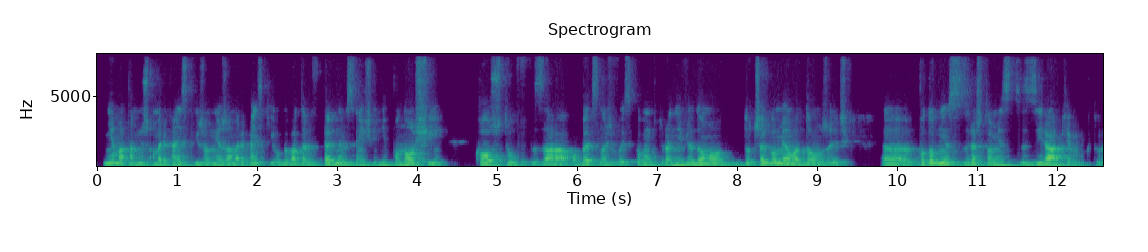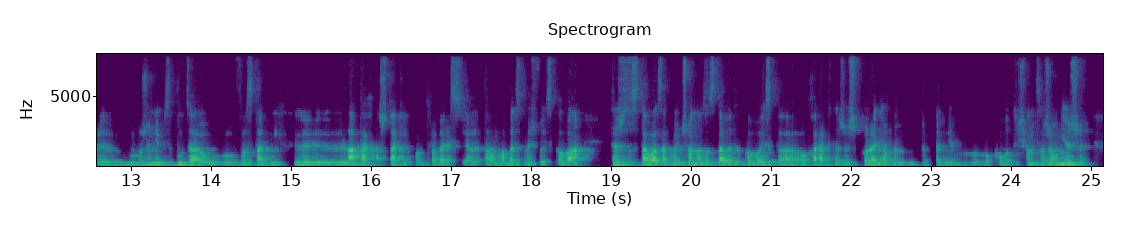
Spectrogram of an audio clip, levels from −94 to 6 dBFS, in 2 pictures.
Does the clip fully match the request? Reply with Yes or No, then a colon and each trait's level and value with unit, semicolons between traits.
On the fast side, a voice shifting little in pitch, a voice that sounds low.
No: average, 135 wpm; narrow, 2.3 semitones; low, 110 Hz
